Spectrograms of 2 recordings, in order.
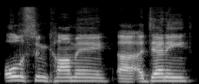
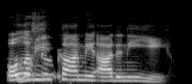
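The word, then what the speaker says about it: Olasunkanmi Adeniyi: Olesen Kame Adeniyi. – Okay. – I learned how to say his name, so I say every chance I get. – I thought it was just a Denny.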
